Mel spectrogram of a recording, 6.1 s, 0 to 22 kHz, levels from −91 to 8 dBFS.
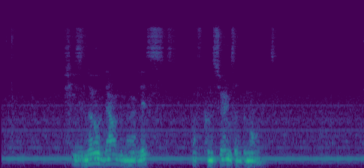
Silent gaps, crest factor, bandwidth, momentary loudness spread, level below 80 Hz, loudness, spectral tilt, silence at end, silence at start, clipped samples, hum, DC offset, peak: none; 18 dB; 11.5 kHz; 20 LU; -76 dBFS; -40 LUFS; -8.5 dB/octave; 0 s; 0.05 s; under 0.1%; none; under 0.1%; -24 dBFS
